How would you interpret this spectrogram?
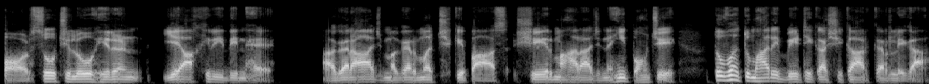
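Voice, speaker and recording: Woman playing an elder male cartoon elephant, very low pitch, wise, persuasive, concerned, dry sound. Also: unhurried, a bit bright, no room sound. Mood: urging. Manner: advising, earnest. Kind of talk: children's animal moral-story cartoon.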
